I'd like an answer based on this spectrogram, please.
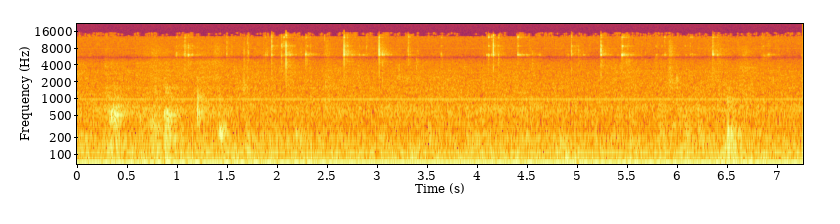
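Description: Scattered faint sharp clicks and a few soft short sounds from a pit bull and a tiny puppy play-wrestling and mouthing each other, over a steady low hum.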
